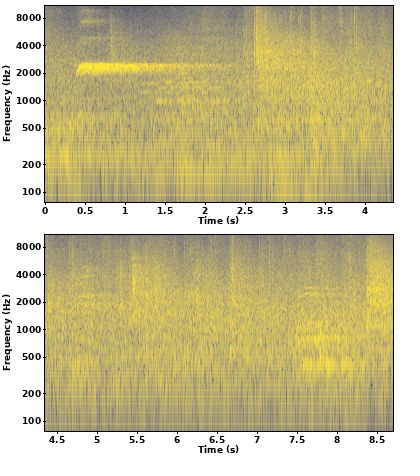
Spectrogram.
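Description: Skates scrape and hiss across the ice in an echoing arena.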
